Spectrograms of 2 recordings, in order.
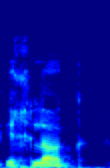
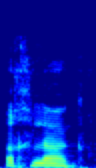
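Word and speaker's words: अखलाक (اخلاق): इखलाक कहते हैं हमारे यहाँ लोग, इखलाक नहीं अखलाक। अफ़आल का वज़न होता है खुलुक से, अखलाक पुराना होना।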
